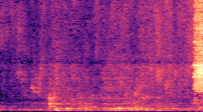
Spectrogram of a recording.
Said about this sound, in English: Just put some more water in the kettle. Ooh, is there enough in there?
